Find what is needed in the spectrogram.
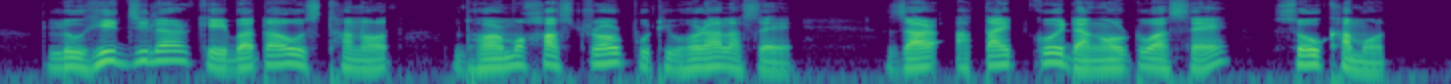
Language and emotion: Assamese, neutral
